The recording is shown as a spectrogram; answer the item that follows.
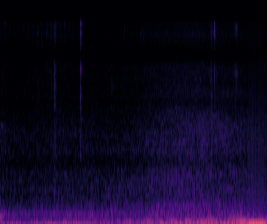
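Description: Low rumble of a motor vehicle's engine, growing louder toward the end, with a couple of faint light clicks about a second in.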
